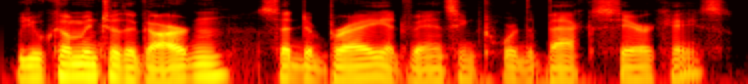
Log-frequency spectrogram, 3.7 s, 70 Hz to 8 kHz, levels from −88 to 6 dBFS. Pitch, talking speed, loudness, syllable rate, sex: 90 Hz, 210 wpm, -21 LUFS, 6.1 syllables/s, male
